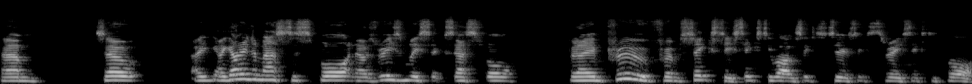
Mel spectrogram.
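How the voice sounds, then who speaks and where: A man with a high voice speaks at a moderate pace, his intonation fairly even. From Britain. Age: 60s. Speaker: masters athlete. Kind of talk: interview.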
